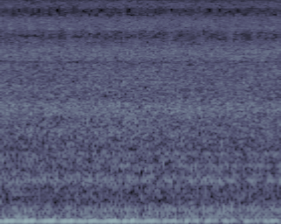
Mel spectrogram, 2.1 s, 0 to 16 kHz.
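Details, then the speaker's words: 2015 GMC Sierra 6.2 V8 after replacing a broken valve spring: smooth, steady idle settling down with AC on, no ticking or tapping, fuel trims relearning; repair successful. "let her run for a minute oh yeah she's idling down now that's good we I don't know why I keep showing you can show it right here everything sounds good no tapping AC's going it feels good"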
